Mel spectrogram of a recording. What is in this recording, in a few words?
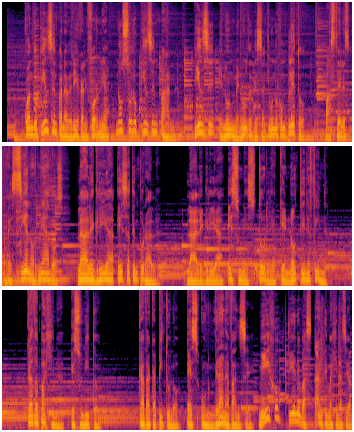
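comercial, Mexican Spanish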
